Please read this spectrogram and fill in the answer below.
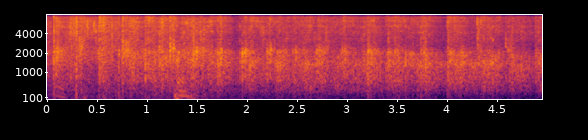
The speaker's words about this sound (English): I'd like it when people clap for me, but let's try and do this again. I'd like to see if we can all clap in unison.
